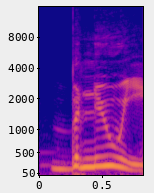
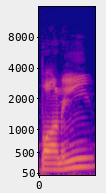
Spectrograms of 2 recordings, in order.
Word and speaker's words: Banui: It's pronounced Banui Bun Bun. Oh, it's Banui, not Bunny.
